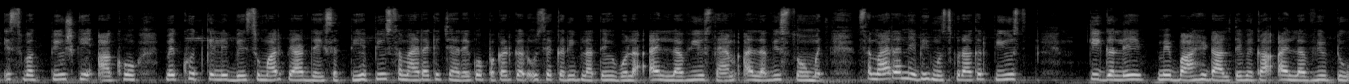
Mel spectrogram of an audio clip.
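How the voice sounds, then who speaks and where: A woman narrating a Hindi audio novel in a dramatic, expressive reading style. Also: medium pitch, a little hiss or hum. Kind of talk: scripted story narration.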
